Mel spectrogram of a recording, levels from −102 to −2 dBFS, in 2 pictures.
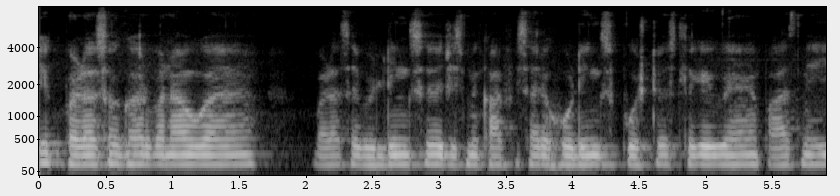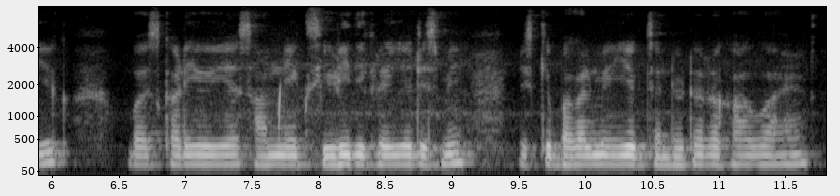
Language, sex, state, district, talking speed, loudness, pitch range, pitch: Hindi, male, Bihar, Samastipur, 210 wpm, -34 LUFS, 125-130 Hz, 125 Hz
